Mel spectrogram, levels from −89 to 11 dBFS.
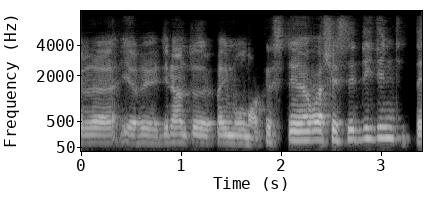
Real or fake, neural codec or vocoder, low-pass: fake; codec, 16 kHz, 1.1 kbps, Voila-Tokenizer; 7.2 kHz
